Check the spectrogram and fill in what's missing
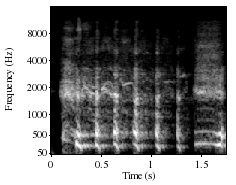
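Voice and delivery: a burst of high-pitched real laughter. Real, not acted. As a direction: crack up at the punchline. Laughing at own story's punchline.

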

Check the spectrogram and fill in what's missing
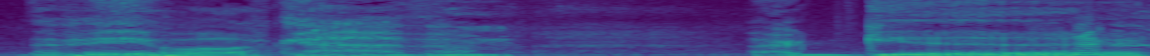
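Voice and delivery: low, halting hero declaration; hammed-up Batman, pausing for weight; over-the-top Batman. Batman vouching for the people of Gotham, over the top. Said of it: "that part when he was like".

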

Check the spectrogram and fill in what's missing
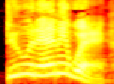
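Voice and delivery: high, full-volume motivator impression; mock shouted command. Speaker overruling the house seller, mock shouted command. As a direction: yell it over the objection, hammed up.

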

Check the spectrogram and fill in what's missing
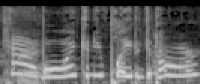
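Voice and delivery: very high falsetto plea; soft, squeaky pretend character; silly put-on voice. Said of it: "sounding tired and doing voices".

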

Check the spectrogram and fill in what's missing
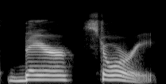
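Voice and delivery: "their" drawn out slowly and set apart; slow right down to weight "their"; stress on "their". Real, not acted. Defending friends' accounts, "their" slow and emphatic.

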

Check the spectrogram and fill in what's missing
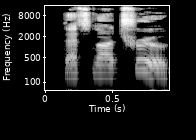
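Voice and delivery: high, loud, breaking voice; voice cracking. A narrator's reading. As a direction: voice cracks on a desperate denial. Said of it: "his voice cracking".

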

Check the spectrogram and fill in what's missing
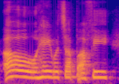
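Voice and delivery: high, breezy mom voice easing down; chatty mom. Acted. Joyce greeting Buffy at home, chatty and high. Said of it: "And Joyce is like".

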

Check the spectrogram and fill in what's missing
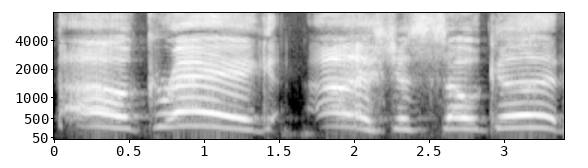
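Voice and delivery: gleeful cry of delight; overjoyed, almost shouting. Real, not acted. Delighted reaction.

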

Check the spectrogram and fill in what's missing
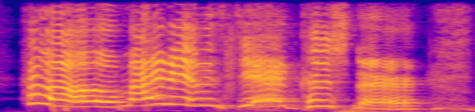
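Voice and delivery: a squeaky, halting hello from a man you expected to be imposing; Jared Kushner impression. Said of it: "and he goes".

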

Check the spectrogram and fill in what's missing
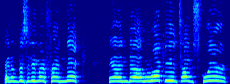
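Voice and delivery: very high falsetto storytelling; highest voice. Pretend. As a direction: tell it in your highest squeak. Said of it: "in your highest voice".

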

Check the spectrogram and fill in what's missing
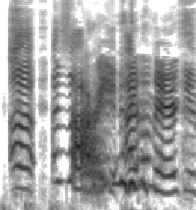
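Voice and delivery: high, whiny mock apology; embarrassed. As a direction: imitate a mortified tourist apologizing. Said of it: "she was so embarrassed".

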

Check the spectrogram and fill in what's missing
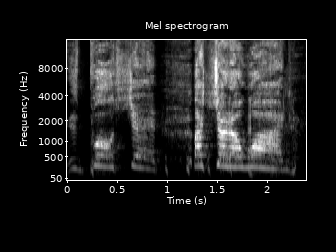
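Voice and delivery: loud, high yelling at the result; frustrated shout. Retold or imitated. Retelling a teammate's outburst, shouted loud and high. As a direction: bellow it like a sore loser.

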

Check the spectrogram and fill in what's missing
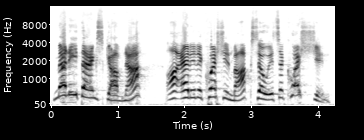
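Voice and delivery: loud, high-pitched hammed-up British accent. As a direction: put on a loud, over-the-top British caricature. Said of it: "I'm gonna do the accent".

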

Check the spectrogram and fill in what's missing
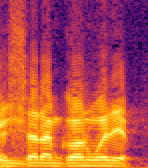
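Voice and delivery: sudden loud snarl, pitch up; a menacing shout that cuts him off; angry command. Acted. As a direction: bark it as a threat. Thug forcing his way along.

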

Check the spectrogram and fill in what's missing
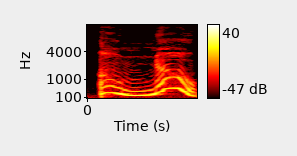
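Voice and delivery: high, alarmed "oh no" cry. A narrator's reading. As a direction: cry out in sudden dismay. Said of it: "cried Annalise".

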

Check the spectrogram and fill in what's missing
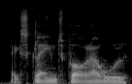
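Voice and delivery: usual speaking voice

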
